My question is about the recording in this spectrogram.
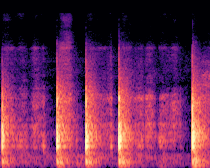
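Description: Chalk writing on a blackboard: six short, sharp chalk strokes and taps in quick succession as a word is written.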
